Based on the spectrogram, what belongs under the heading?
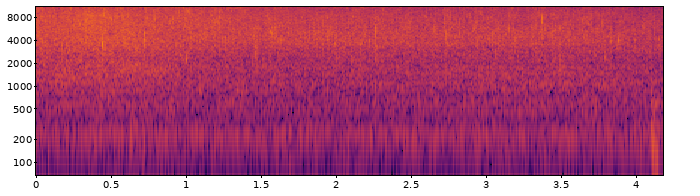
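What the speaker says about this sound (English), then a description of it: "Okay, heavy cream going in." Heavy cream hits a hot pan for a lemon butter cream sauce, giving a steady, fairly quiet hiss and crackle of sizzling that continues evenly with no talking.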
